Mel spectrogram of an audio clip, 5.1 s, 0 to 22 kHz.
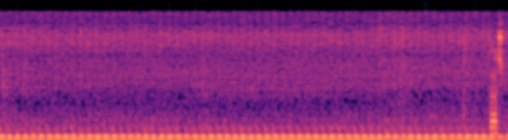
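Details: Honda Click 125 scooter after engine overhaul, idling: steady low thrum at about three beats a second, even and free of knocking or clatter; bottom end sounds healthy after the rebuild.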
